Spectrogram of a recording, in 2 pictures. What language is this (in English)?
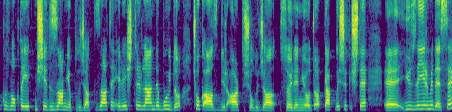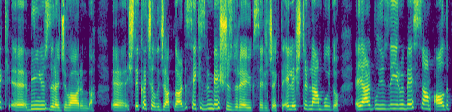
Turkish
